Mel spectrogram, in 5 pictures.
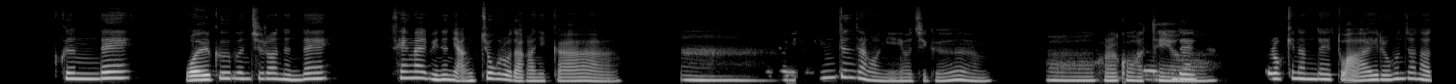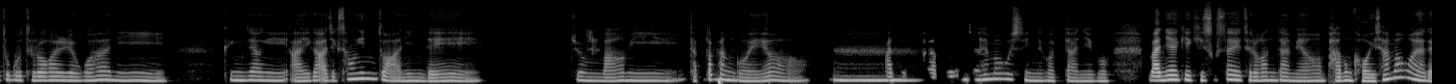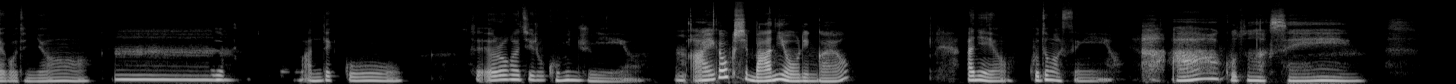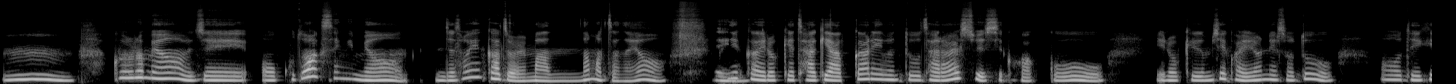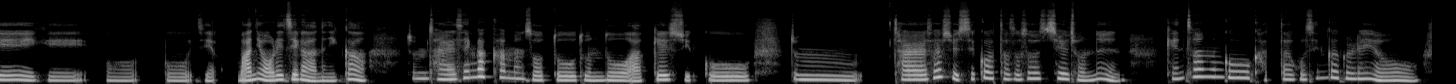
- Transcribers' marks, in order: tapping; other background noise
- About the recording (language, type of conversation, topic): Korean, advice, 도시나 다른 나라로 이주할지 결정하려고 하는데, 어떤 점을 고려하면 좋을까요?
